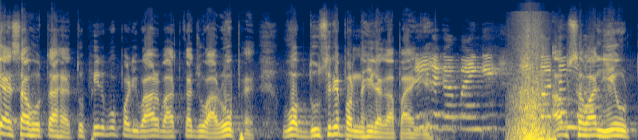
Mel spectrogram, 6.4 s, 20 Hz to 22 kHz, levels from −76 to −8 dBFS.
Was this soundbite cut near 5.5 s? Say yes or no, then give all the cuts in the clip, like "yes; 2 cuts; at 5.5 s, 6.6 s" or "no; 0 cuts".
yes; 1 cut; at 5.5 s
